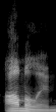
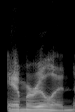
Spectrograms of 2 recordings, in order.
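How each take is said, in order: First: The name sounds like Amilyn. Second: The name sounds like Amaryllis. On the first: "my mind kept going to uh Haldo ... is Amelin" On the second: "I even goof it up? ... the way you said you goofed it up"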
